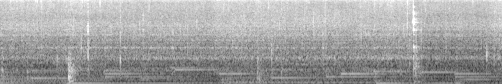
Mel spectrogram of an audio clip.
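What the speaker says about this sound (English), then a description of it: "I'm also going to put my garlic in" Minced garlic sizzling in a pan with softened onions for keto chicken parmesan soup, a steady hiss of frying with a few sharp clinks of a utensil against the pan and low kitchen hum beneath.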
